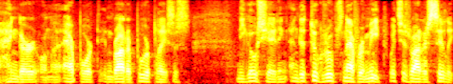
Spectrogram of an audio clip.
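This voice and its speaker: A man with a Dutch accent, fairly low pitch and fairly even intonation, at a moderate pace. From Netherlands. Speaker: business executive. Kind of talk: panel talk. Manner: loud.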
